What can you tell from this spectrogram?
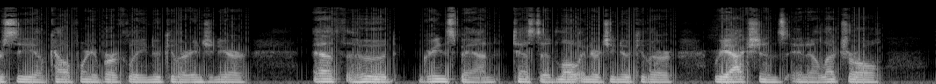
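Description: A robotic rattle at about 43 Hz runs through the speech from start to finish, riding on the sound and dropping away when there is no signal. It is buffer tearing: the writing program and the hardware reading the ring buffer have slipped, so in every period a small slice, a few percent, holds audio from roughly 50 ms earlier, hard-joined at both edges. That rate fits a 1024-sample buffer.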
